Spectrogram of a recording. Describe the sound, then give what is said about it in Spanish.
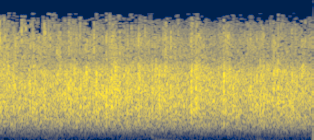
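A church audience claps for Jesus steadily, a dense, even wash of many hands with no pauses or speech over it, holding at the same loud level throughout. “Pues nosotros no somos mafiosos y nosotros tenemos confianza en uno que no es mafioso, sino uno que merece todo honor y gloria y se llama Jesús, y no le hemos dado un aplauso en este momento.”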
